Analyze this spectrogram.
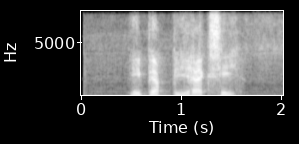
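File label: "hyperpyrexie", Dutch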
